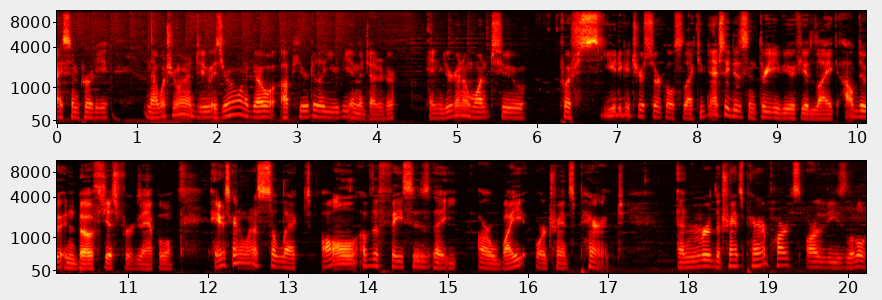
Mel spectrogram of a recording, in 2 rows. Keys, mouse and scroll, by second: 4.8 c, 6.7 c, 8.4 c.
